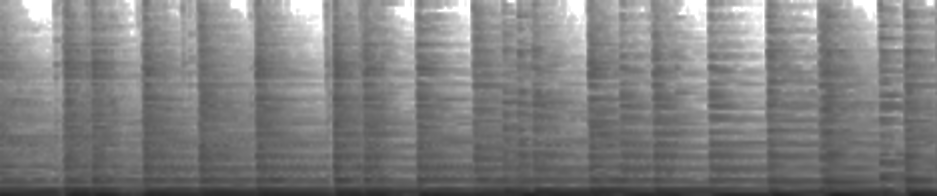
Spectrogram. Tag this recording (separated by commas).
Music, Harpsichord, playing harpsichord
